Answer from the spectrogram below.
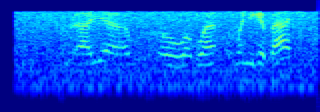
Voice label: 122 725MHz, scanner radio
